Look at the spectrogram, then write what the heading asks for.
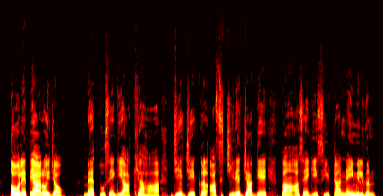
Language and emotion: Dogri, angry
